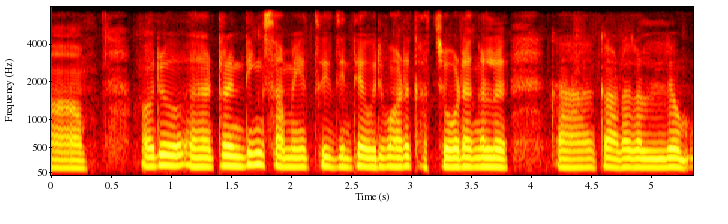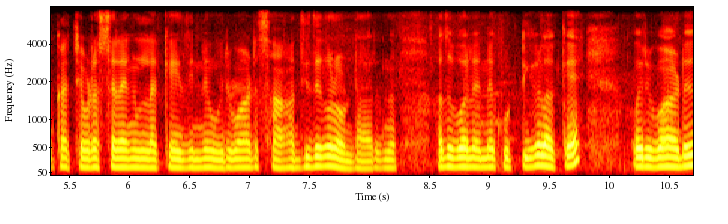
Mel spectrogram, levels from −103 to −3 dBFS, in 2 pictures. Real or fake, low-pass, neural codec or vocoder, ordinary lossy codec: real; 7.2 kHz; none; none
